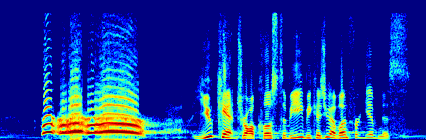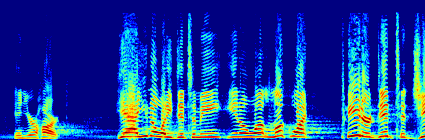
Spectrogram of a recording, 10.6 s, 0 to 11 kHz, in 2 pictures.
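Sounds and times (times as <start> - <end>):
rooster crowing: 0.5 - 1.8
speech: 2.4 - 6.2, 6.8 - 10.6.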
